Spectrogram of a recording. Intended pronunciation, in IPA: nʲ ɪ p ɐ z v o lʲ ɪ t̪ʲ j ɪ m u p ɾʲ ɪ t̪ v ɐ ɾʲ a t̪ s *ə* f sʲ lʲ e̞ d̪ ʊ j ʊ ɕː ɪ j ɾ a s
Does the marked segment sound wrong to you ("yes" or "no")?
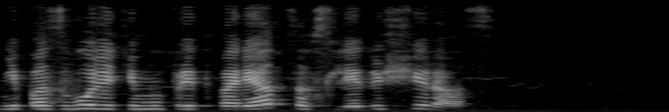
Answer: no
